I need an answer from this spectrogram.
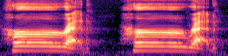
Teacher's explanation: is getting reduced and you're dropping that R vowel okay so connect her red her red to get that strong R in there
